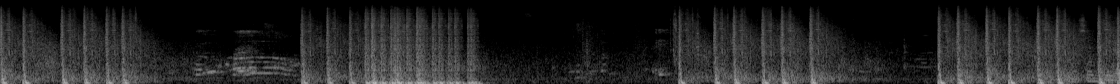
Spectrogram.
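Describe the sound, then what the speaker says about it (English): Rapid bursts of gunfire in the video game Fortnite: dense volleys of sharp shots crackle in quick succession, stop for a moment, then resume in several strings of fire, fairly loud throughout. "He's shooting at somebody there."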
